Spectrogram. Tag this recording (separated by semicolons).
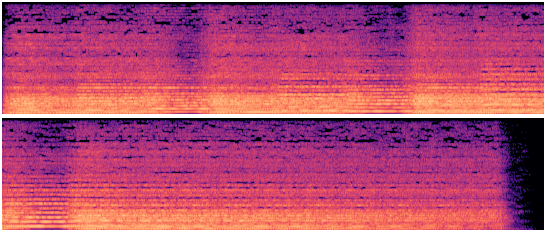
fantasy; levelup; adventure; rpg; game; success; victory; piano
